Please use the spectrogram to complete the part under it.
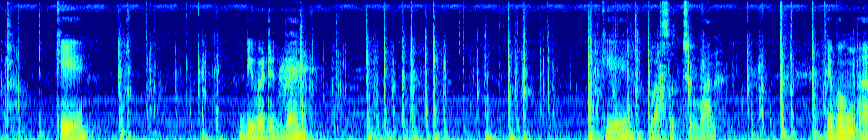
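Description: Keys click on a keyboard in quick bursts.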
